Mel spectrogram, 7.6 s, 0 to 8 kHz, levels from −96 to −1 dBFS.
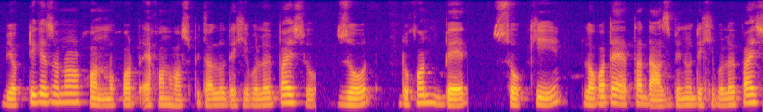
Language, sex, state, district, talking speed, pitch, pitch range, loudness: Assamese, male, Assam, Sonitpur, 135 wpm, 130 Hz, 120-165 Hz, -19 LUFS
